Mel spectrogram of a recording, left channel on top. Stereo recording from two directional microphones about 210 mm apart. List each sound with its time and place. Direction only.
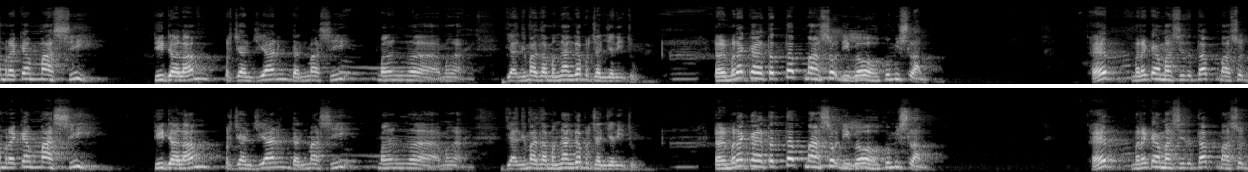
0.0 s a man's voice: 45° left (ahead or behind)
10.8 s a man's voice: 45° left (ahead or behind)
